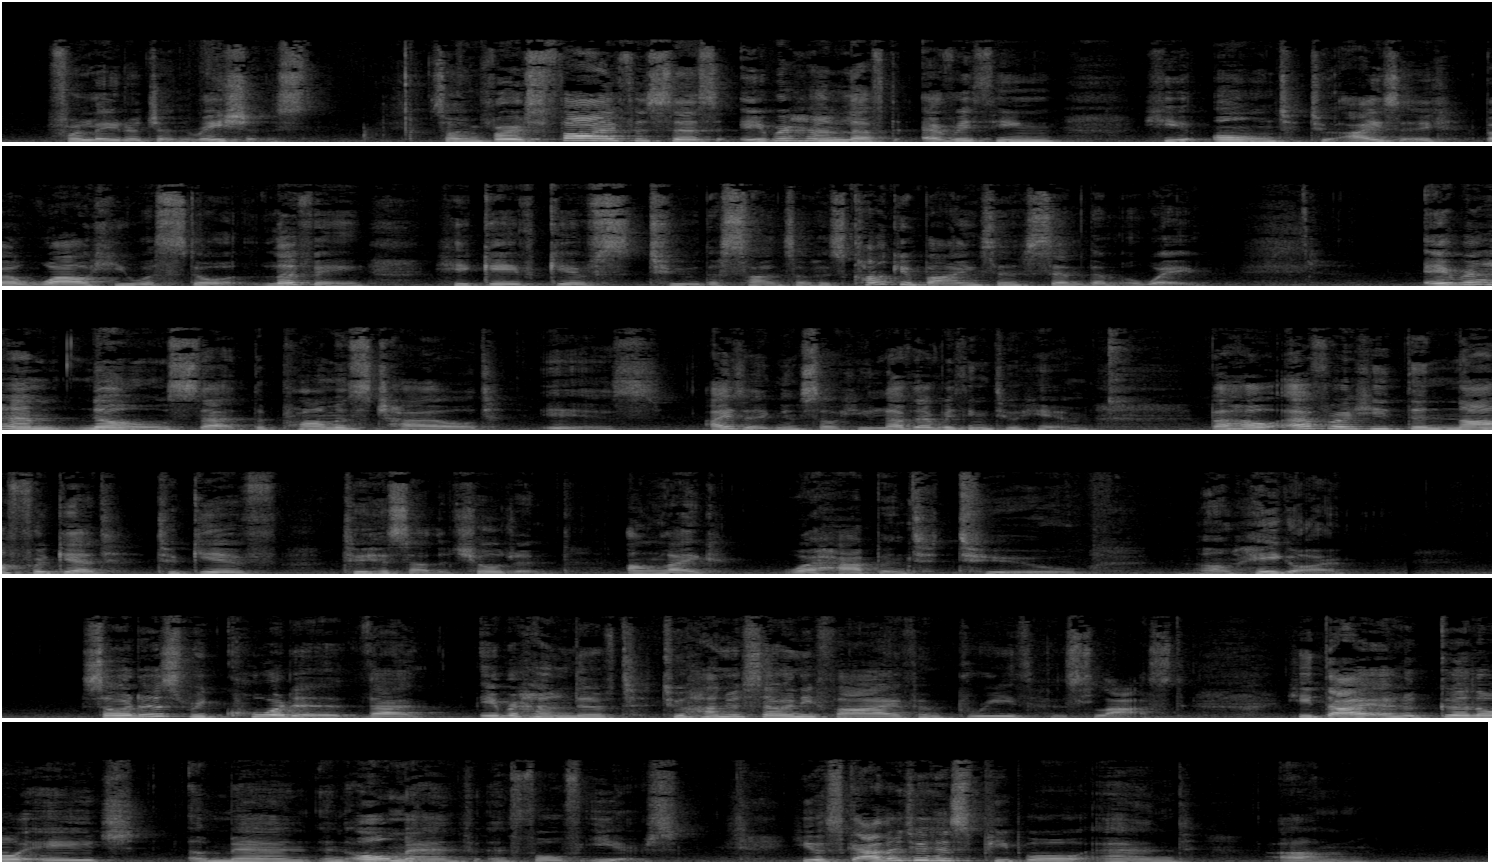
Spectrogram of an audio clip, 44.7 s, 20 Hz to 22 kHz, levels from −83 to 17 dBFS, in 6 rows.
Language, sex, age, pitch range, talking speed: English, female, 40-59, 190-245 Hz, 140 wpm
